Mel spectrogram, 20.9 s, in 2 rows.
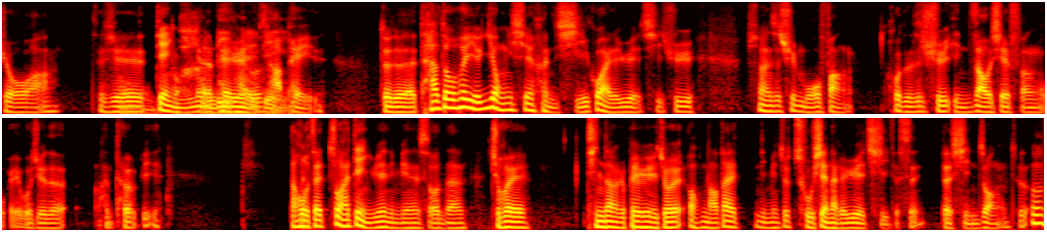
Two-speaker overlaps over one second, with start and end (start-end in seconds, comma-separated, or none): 1.1-2.9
